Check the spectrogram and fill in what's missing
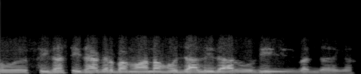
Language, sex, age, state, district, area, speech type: Hindi, male, 18-30, Uttar Pradesh, Jaunpur, rural, conversation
